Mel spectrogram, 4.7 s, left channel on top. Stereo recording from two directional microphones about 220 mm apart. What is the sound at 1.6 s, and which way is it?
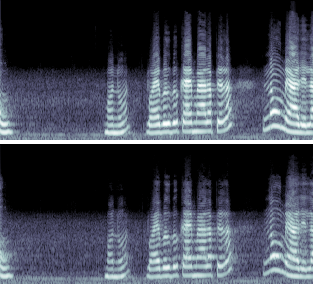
A woman's voice, 40° left (ahead or behind).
